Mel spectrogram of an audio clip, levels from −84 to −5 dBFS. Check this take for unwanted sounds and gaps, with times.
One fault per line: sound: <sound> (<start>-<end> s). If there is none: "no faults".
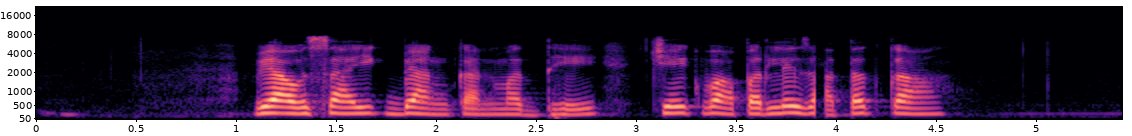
sound: dropout (3.9-3.9 s)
